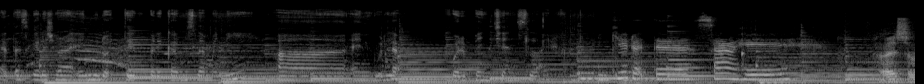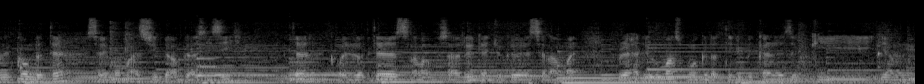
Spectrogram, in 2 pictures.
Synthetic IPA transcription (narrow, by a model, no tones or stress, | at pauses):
at̪asəɡalasuɾaŋaninudɔk̚t̪əkəpadəkamislaməni | ɛ̃nɡulaʔ | wɔdəpɛnt͡ʃənslajf | kidɔk̚t̪əsaɦe | ha̰jsaməkɔŋdɔk̚t̪ə | sajimama̰ʔasɾibɛnʔa̰b̚dulasizi | dɔ̰k̚t̪ərkə̥padədɔk̚t̪ərsəlamat̪̚pəsa̰ɾədand͡ʒuɡəsəlamat̪̚bəɾaɦat̪̚diɾumahsəmɔɡədɔ̰k̚t̪əʔdibəɾikanrɛzəki | jaŋ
